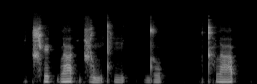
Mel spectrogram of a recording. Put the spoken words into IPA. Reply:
t͡ɕʰ e˥˩ k̚ l a˥˩ k̚ t͡ɕ o˩˦ m tʰ i˨˩ t̚ | d o˨˩ k̚ | kʰ l a˦˥ p̚

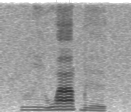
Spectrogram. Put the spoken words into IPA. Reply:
β i˨ w ã˦ ɓ ɪ˨

